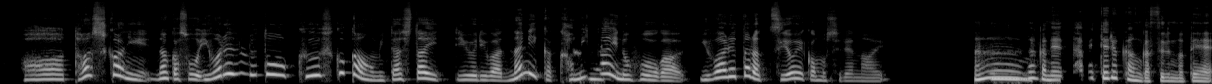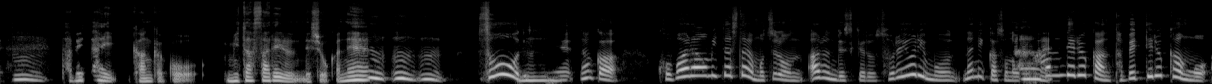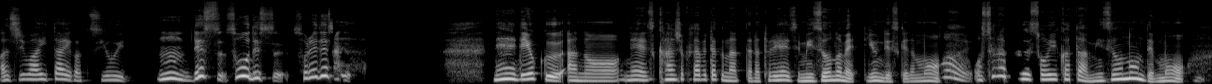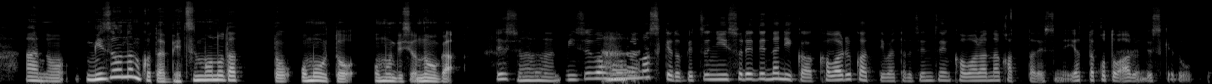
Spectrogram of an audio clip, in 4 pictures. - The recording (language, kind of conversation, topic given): Japanese, advice, 食生活を改善したいのに、間食やジャンクフードをやめられないのはどうすればいいですか？
- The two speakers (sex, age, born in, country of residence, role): female, 40-44, Japan, Japan, user; female, 55-59, Japan, United States, advisor
- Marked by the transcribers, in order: chuckle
